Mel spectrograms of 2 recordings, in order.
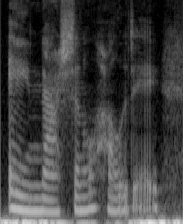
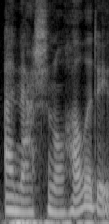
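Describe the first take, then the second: First: The word 'a' is fully pronounced as 'ay'. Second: The word 'a' is reduced to a weak vowel. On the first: It is presented as something really special. "She overpronounces it for emphasis" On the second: It is said in the ordinary way. "like we normally would"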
